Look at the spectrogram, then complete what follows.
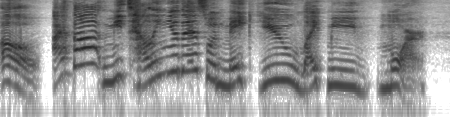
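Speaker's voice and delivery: plain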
